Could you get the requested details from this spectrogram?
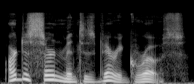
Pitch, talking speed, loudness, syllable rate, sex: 150 Hz, 155 wpm, -16 LUFS, 4.5 syllables/s, male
